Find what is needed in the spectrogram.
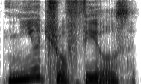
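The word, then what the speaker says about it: neutrophils: Neutrofils. Oh, I was very far away of the correct pronunciation.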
